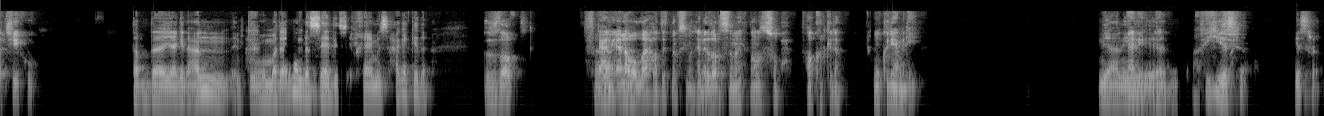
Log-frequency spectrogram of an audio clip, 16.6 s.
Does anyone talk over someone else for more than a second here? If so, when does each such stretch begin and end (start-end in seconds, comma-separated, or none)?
none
